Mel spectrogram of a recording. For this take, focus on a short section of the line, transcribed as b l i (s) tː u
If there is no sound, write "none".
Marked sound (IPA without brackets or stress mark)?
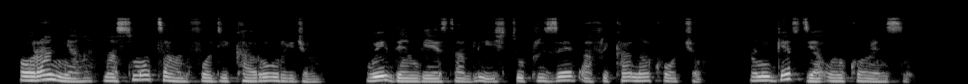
ʃ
